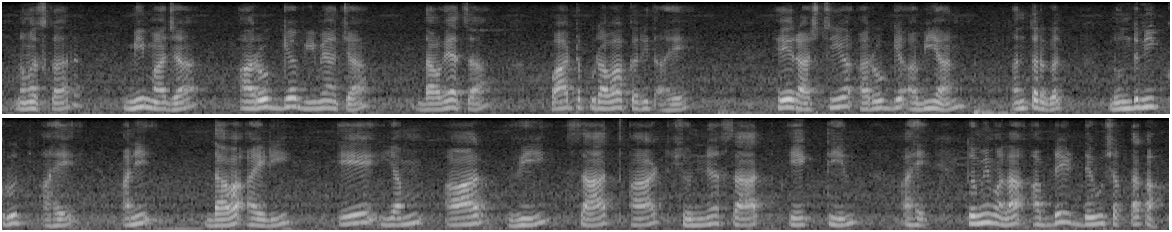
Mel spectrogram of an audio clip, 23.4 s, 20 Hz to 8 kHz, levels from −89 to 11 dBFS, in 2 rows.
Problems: constant background noise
